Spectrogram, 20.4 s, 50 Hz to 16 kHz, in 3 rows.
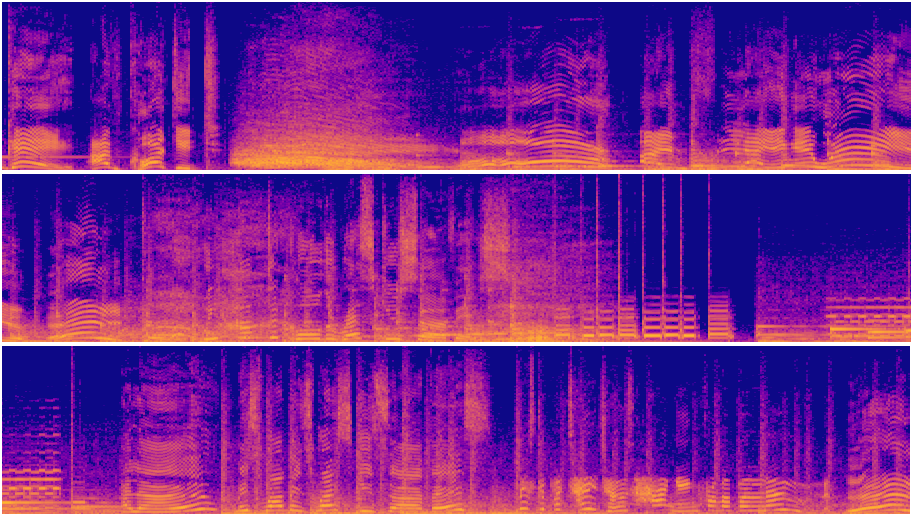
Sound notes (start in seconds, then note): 1.7 crowd cheers; 10.9 beeping; 13.2 phone ringing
